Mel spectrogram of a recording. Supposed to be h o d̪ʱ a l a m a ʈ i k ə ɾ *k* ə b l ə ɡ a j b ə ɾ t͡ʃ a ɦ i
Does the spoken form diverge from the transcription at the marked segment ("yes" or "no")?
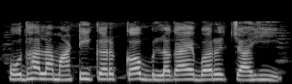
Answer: no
